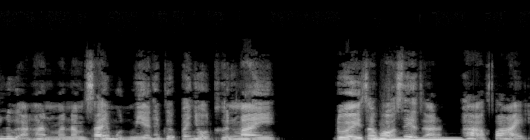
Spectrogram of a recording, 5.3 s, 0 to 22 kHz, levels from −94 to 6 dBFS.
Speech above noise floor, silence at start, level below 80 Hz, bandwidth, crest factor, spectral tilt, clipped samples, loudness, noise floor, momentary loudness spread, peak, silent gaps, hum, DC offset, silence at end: 61 dB; 0 s; -78 dBFS; 13 kHz; 16 dB; -5.5 dB/octave; under 0.1%; -20 LUFS; -81 dBFS; 11 LU; -6 dBFS; none; none; under 0.1%; 0.05 s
